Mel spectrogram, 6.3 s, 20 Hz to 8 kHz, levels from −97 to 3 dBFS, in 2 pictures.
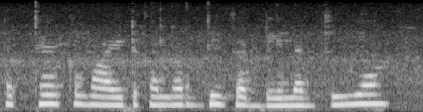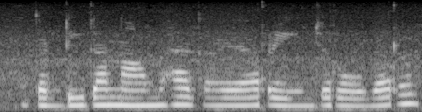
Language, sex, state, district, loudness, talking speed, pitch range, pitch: Punjabi, female, Punjab, Kapurthala, -15 LUFS, 150 wpm, 200-225 Hz, 210 Hz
